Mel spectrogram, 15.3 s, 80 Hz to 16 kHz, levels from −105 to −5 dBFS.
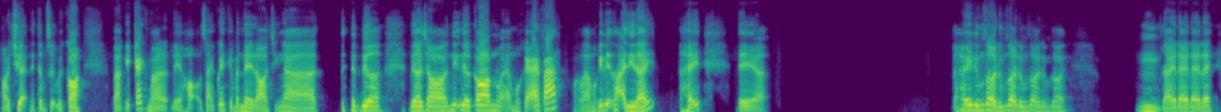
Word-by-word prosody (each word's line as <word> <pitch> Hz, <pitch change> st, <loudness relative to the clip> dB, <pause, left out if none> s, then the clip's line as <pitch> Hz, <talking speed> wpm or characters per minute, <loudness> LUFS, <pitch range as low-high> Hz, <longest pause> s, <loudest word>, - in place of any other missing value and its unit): nói 105 Hz, +1 st, -4 dB
chuyện, -, -, +1 dB
để -, -, -11 dB
tâm 115 Hz, -1 st, -6 dB
sự -, -, -6 dB
với 105 Hz, -, -7 dB
con. 130 Hz, -3 st, +5 dB, 0.4 s
Và 105 Hz, -, -1 dB
cái 115 Hz, +1 st, -6 dB
cách 195 Hz, -1 st, +2 dB
mà 105 Hz, -4 st, -2 dB
để -, -, -6 dB
họ -, -, -5 dB
giải -, -, -5 dB
quyết 175 Hz, -, -2 dB
cái 130 Hz, -, -7 dB
vấn 130 Hz, -, -3 dB
đề 130 Hz, -4 st, +2 dB
đó 115 Hz, +2 st, +1 dB
chính 125 Hz, 0 st, -11 dB
là 115 Hz, -4 st, 0 dB, 0.4 s
đưa 150 Hz, 0 st, +3 dB, 0.4 s
đưa 145 Hz, 0 st, +4 dB
cho 145 Hz, -2 st, +3 dB
những 165 Hz, 0 st, -2 dB
đứa 160 Hz, -, +4 dB
con, 160 Hz, -1 st, +6 dB
mẹ, 130 Hz, -, -6 dB
một 135 Hz, +1 st, -8 dB
cái 130 Hz, 0 st, +2 dB
Ipad 190 Hz, +8 st, +5 dB, 0.2 s
hoặc 120 Hz, 0 st, -14 dB
là 125 Hz, 0 st, -3 dB
một 135 Hz, -, -7 dB
cái 150 Hz, -, +2 dB
điện -, -, +2 dB
thoại 135 Hz, -, +3 dB
gì 140 Hz, -1 st, +4 dB
đấy, 135 Hz, +1 st, +3 dB, 0.3 s
đấy, -, -, 0 dB, 0.4 s
để 100 Hz, -2 st, -2 dB, 2.4 s
Đấy, 165 Hz, 0 st, +1 dB
đúng 160 Hz, 0 st, +2 dB
rồi, 170 Hz, -5 st, +4 dB
đúng 135 Hz, +1 st, -3 dB
rồi, 160 Hz, -2 st, +3 dB
đúng 145 Hz, 0 st, -3 dB
rồi, 155 Hz, -2 st, -3 dB
đúng 135 Hz, -1 st, -9 dB
rồi. 140 Hz, -3 st, -7 dB, 0.9 s
Ừm, 135 Hz, -2 st, -2 dB
đấy, 115 Hz, +1 st, 0 dB
đấy, 125 Hz, 0 st, +2 dB
đấy, 125 Hz, -1 st, 0 dB
đấy. 130 Hz, +1 st, +2 dB
135 Hz, 215 wpm, -23 LUFS, 120-150 Hz, 2.4 s, con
